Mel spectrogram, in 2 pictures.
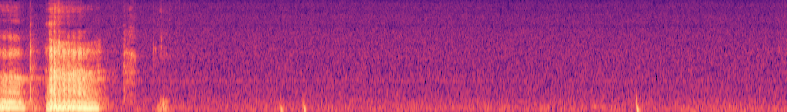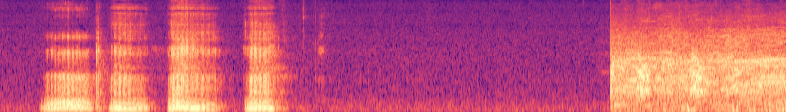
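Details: Corgi named Bandit, a pet indoors, growling in short rough bursts: one near the start, then four quick low growls close together, ending in loud broadband rustling noise.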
